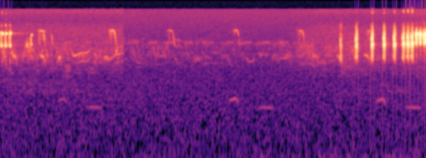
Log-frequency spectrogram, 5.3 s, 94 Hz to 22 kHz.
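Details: Corn bunting (Emberiza calandra) singing at Baie d'Audierne, Brittany, France, late April–early May 2022: dry, high ticking notes speeding into a jangling rattle, with faint thin whistles from other birds between.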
